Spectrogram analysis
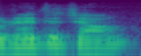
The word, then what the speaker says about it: read: 자, 그래서 I read 얘는 발음이 read가 아니고 read죠. 예, 과거형 read입니다.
